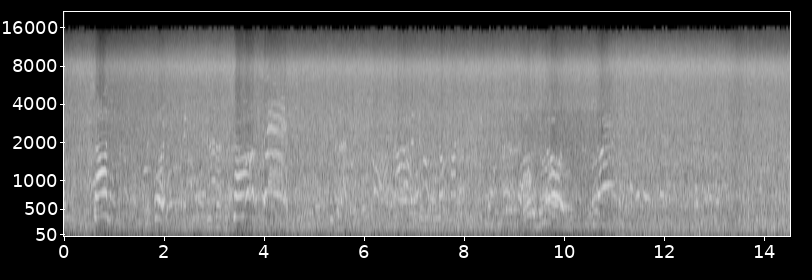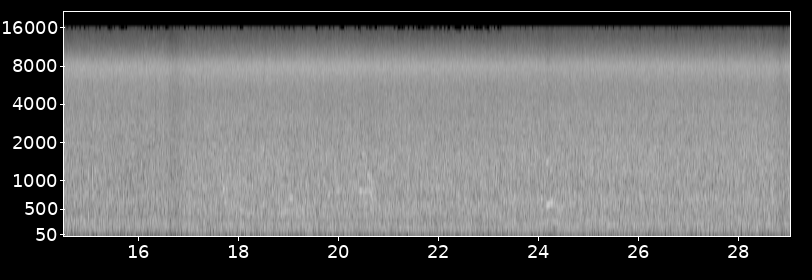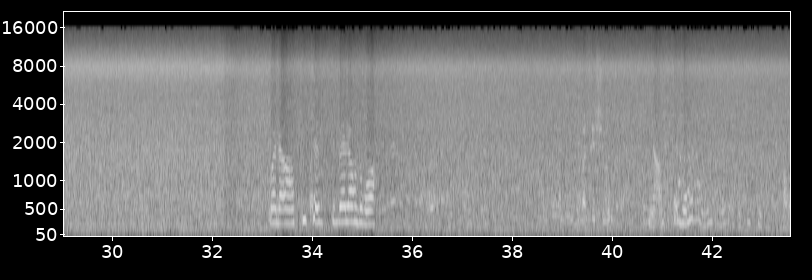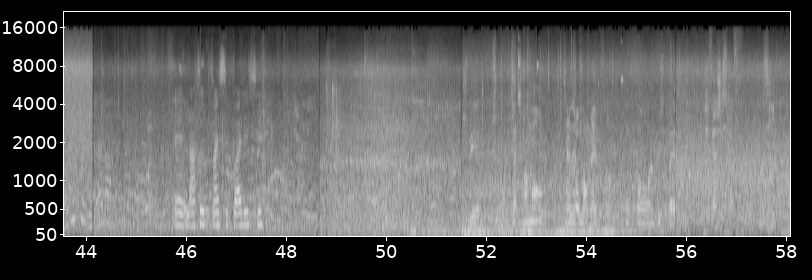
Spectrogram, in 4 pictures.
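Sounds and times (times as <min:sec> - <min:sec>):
waterfall rushing: 0:00.0 - 0:58.0.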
